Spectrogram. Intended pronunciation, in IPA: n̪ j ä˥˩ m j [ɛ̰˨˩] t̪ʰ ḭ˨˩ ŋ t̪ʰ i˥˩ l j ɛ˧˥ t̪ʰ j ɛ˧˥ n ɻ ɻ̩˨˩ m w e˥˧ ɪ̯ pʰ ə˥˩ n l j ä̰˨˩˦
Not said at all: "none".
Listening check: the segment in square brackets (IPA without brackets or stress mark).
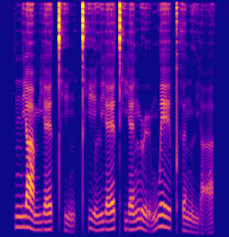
ɛ˧˥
